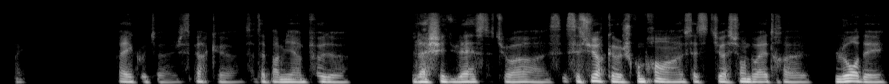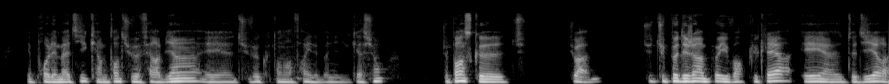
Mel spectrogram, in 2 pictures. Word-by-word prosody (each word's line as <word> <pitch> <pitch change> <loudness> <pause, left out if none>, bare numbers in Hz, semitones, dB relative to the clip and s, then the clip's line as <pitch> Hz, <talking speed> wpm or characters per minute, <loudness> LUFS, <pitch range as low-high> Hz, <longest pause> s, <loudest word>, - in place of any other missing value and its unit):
Oui, 110 - -18 1.0
bah 125 - 0
écoute, 115 -1 -6
heu, 105 -1 -13
j'espère 115 +3 -8
que, - - -13
heu, 105 -1 -9
ça - - -25
t'a 120 - -5
permis 115 0 -1
un 110 0 -1
peu 120 +2 -3
de 105 -2 -3 0.7
lâcher 120 +2 +5
du 115 -1 -1
lest, 120 0 0
tu 125 - -8
vois? 115 -2 -2
Heu, - - -11
c'est 125 +8 -14
c'est 125 - -2
sûr 145 +2 +4
que 125 -4 +2
je 105 - -3
comprends, 125 -3 +2
hein, 115 - -2
cette 115 +2 -4
situation 125 +2 -1
doit 115 -1 +1
être, 115 +1 -6
heu, 105 -1 -6 0.2
lourde 135 0 +6
et 110 -1 -2 0.3
et - - -5
problématique. 115 +4 0
En - - 0
même 110 - 0
temps 135 - +1
tu 130 0 -10
veux 120 - +2
faire 110 +2 -3
bien 140 +4 +4
et 110 -1 -4
tu 105 - -17
veux 120 +1 -2
que - - -21
ton 115 - -4
enfant 110 +2 -4
ait - - -1
une 105 - -3
bonne 105 +1 -8
éducation. 110 +6 -4 0.6
Je 125 - -5
pense 150 +4 +6
que 120 -3 +4
tu - - -16 0.4
tu - - -3
vois, 110 -2 -1 0.5
tu 140 - -10
tu 135 +1 -2
peux 145 +3 +6
déjà 140 +1 +7
un 140 - +6
peu 135 +2 +1
y - - +5
voir 125 -1 -1
plus 130 - -6
clair 155 +4 +2
et 135 0 +4
heu, 115 -1 -1
te 110 +2 -6
dire: 125 +2 +2
120 Hz, 245 wpm, -21 LUFS, 110-130 Hz, 1.0 s, déjà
